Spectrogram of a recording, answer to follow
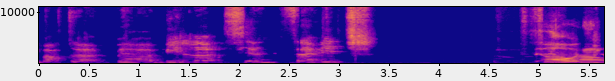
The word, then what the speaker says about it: Sienkiewicz: I'm sorry because I know now I spell very bad the name, but Bill Sienkiewicz. Oh, Wow, it's Bill. I can't even Oh, pronounce Bill that name. Sienkiewicz.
